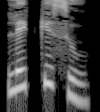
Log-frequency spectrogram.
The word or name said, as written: ಲಾಘಿಸು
